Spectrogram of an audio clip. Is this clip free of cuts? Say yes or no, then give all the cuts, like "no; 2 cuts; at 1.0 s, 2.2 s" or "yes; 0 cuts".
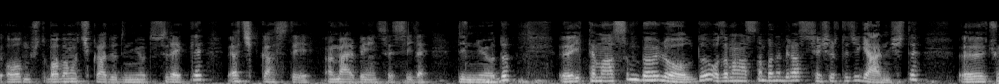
yes; 0 cuts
